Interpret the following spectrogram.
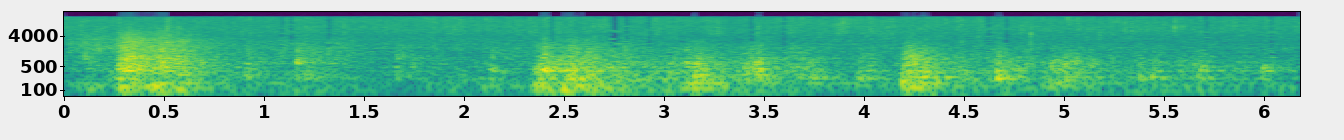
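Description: Thunderstorm sound effect: steady rain with three loud rolls of thunder, the first right at the start and the others about two and four seconds in.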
